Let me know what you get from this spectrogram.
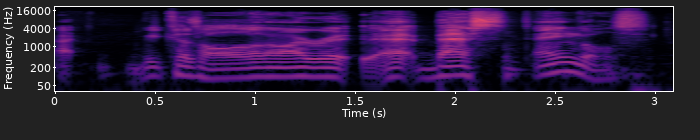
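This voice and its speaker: A woman's voice: extremely low pitch, moderate pace, no room sound. A woman streamer reading a visual novel aloud and making wry, stammering asides.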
